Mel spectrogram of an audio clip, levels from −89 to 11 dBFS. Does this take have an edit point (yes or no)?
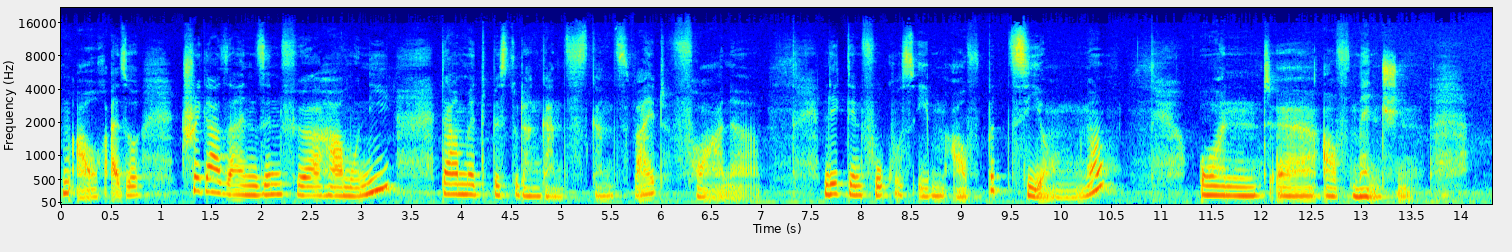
no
